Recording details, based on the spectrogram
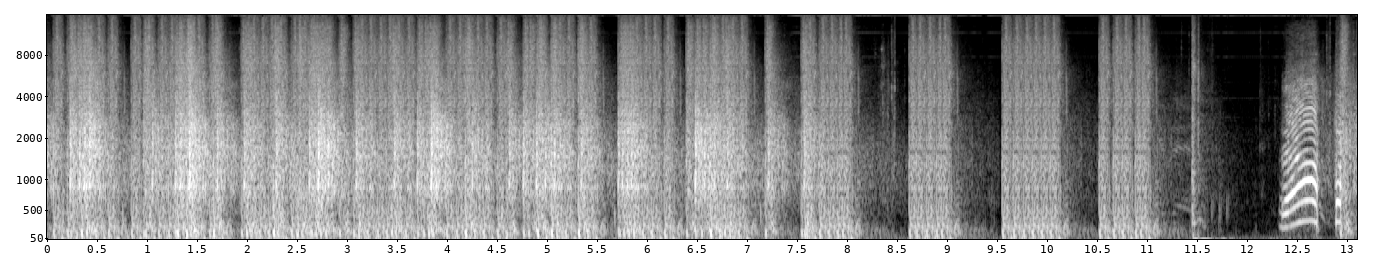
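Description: Sustained automatic gunfire in a video game firefight: dense, rattling bursts that run nearly continuously, then break into sparser, sharper volleys with short gaps, with some voices mixed in.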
